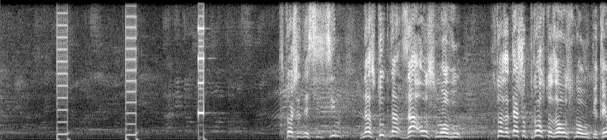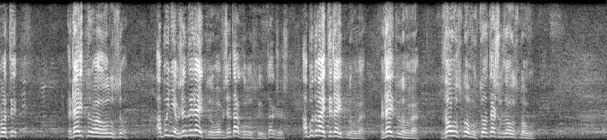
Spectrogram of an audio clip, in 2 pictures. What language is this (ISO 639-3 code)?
ukr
